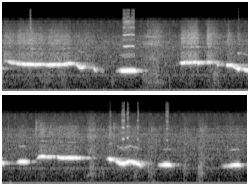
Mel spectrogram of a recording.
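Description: A man whistling a tune unaccompanied: several short phrases of clear single notes that slide up and down in pitch, with a faint steady low hum underneath.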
